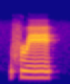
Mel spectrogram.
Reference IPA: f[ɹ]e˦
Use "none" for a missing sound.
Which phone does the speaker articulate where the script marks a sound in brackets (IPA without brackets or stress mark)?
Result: ɹ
